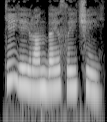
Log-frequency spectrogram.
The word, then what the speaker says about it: карандаша: Pronounced. ka-ran-dah-SHA. With the stress on the last syllable.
